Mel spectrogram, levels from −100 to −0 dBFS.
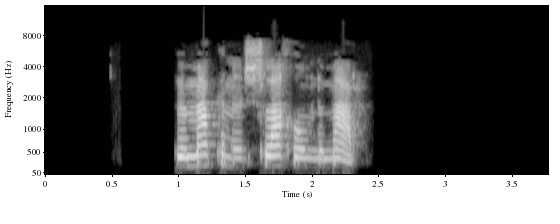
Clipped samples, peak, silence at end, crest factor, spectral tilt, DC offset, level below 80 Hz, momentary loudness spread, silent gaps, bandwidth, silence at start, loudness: under 0.1%; 0 dBFS; 1.4 s; 22 dB; 0 dB/octave; under 0.1%; -74 dBFS; 7 LU; none; 8 kHz; 1 s; -18 LUFS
